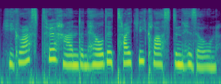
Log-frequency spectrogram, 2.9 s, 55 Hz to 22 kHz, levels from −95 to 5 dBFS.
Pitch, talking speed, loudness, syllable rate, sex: 235 Hz, 245 wpm, -15 LUFS, 5.3 syllables/s, female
